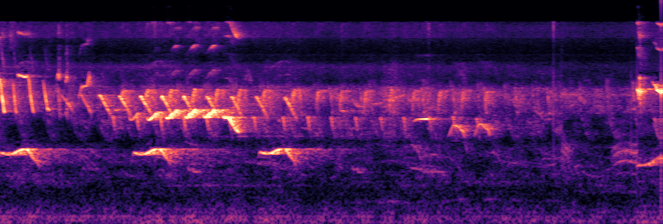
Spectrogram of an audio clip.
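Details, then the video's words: Morning birdsong at sunrise: dense high chattering and twittering from several birds, with short rising whistled notes repeated at intervals, over a faint low rumble. "সকালবেলায় সূর্য ওঠার মুহূর্তে পাখির ডাকে মুখরিত পরিবেশ"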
